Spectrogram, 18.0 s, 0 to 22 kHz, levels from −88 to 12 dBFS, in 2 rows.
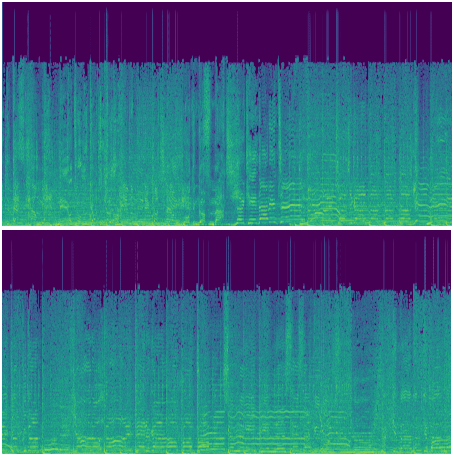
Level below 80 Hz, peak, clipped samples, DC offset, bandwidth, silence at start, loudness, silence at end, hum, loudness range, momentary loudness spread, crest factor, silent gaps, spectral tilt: -16 dBFS; 0 dBFS; under 0.1%; under 0.1%; 17 kHz; 0 s; -8 LUFS; 0 s; none; 1 LU; 2 LU; 8 dB; none; -3.5 dB/octave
